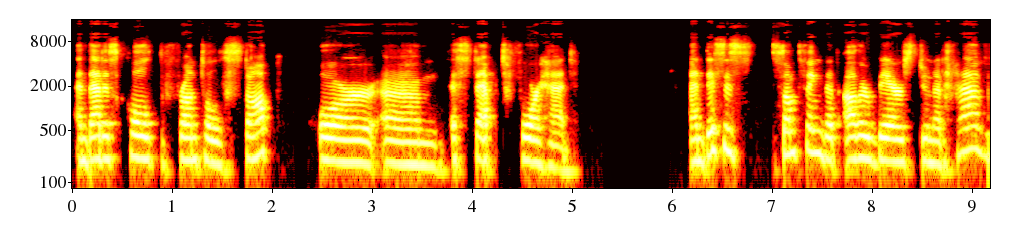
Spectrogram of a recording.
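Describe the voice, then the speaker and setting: A young woman giving a remote lecture on palaeontology from an indoor room over a webcam, explaining slides in a measured way with frequent ums. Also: mid-range voice, fairly bright tone, lo-fi sound. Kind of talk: slide lecture on cave bears. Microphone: webcam in a video call.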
